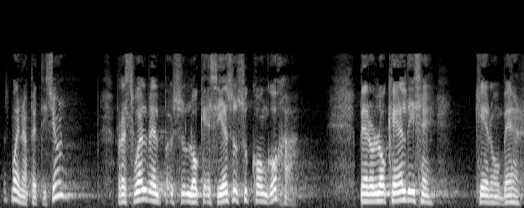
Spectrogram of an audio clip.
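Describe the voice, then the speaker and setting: Male preacher, fairly high voice, chatty and meandering, long hall echo on a dull lo-fi recording. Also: lively intonation, unhurried, mellow. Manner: conversational, rambling, with frequent filler words. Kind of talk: sermon.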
